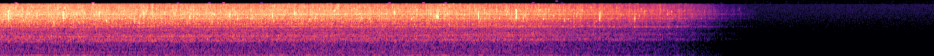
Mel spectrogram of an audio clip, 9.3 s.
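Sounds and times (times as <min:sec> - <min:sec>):
antacid powder fizzing in water: 0:00.0 - 0:06.9.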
